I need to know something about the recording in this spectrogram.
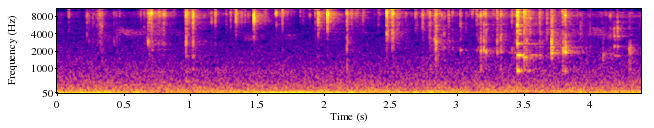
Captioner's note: egg sizzling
